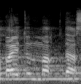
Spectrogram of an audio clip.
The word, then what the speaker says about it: বাইতুল মাকদিস: এই বোরাক চলে গেল বাইতুল মাকদাস এটা কোথায় বাইতুল মাকদিস সরি বাইতুল মাকদাস না বাইতুল মাকদিস বিভিন্ন মানুষ বিভিন্ন উচ্চারণ করে এটা হচ্ছে প্যালেস্টাইন কোথায়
